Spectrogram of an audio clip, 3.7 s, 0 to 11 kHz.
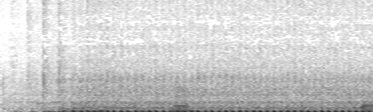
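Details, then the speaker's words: Used motorcycle, about four months old with 2,620 km: fires with rpm high at first then dropping, settling into an even, steady exhaust pulse about four beats a second with no knocks or rattles; normal start. "tinggi dulu kan rpm-nya tuh baru turun"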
